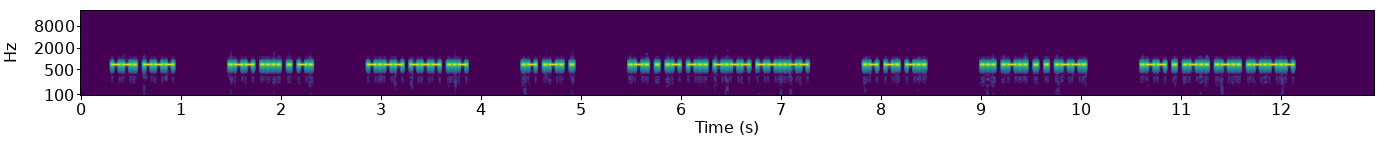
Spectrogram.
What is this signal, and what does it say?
Morse code, heard as a keyed tone, about 47 wpm, 700 Hz. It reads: GO WHEN YOU ARE READY, AND SLEEP WELL.
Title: 3x Word-Spacing - Sentences from Top 500 Words - 45wpm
